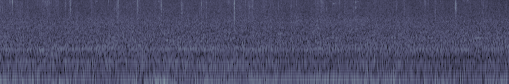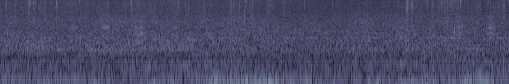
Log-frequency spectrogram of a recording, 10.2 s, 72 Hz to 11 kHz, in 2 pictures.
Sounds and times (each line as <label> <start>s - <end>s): Walking by a Construction Zone 0.0s - 10.1s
